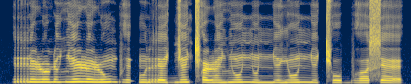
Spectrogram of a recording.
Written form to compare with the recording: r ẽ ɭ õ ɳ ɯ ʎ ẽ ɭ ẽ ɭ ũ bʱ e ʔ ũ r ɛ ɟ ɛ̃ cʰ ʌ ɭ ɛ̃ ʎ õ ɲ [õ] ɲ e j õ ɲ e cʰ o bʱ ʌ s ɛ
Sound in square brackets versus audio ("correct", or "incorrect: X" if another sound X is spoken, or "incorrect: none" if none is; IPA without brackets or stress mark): correct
